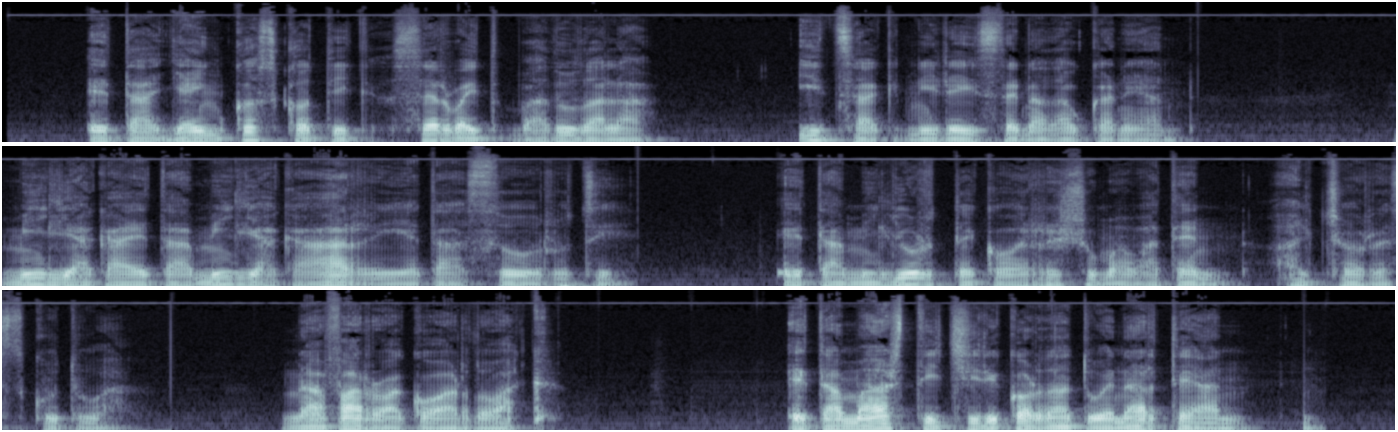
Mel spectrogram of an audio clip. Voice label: locutor euskera

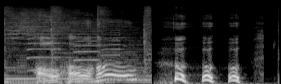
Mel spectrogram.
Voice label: papa noel multilenguaje navidad; locutor inglés y francés

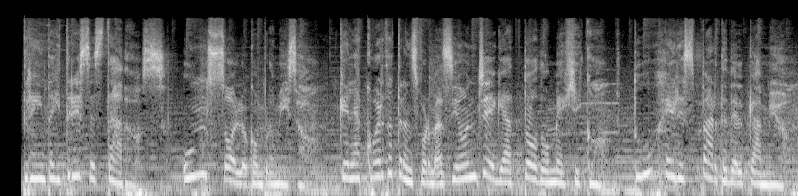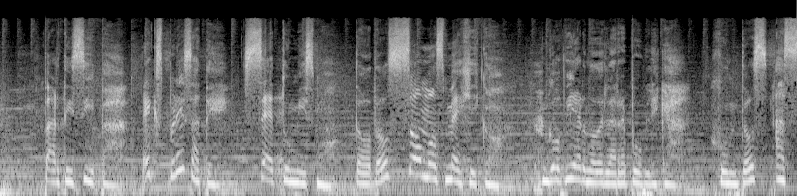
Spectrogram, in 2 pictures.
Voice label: locutora mexicana mexican voiceover; locutora de México; locutores de México

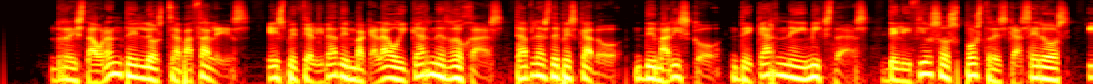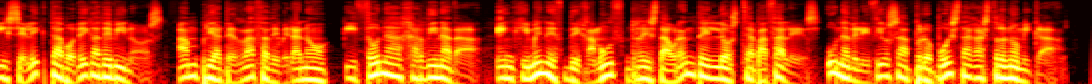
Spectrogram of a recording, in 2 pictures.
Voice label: locutor castellano; voice over

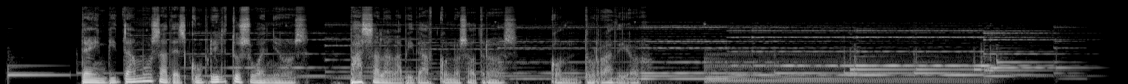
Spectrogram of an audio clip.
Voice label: jingle navidad; Indicativo navideño para emisoras de radio

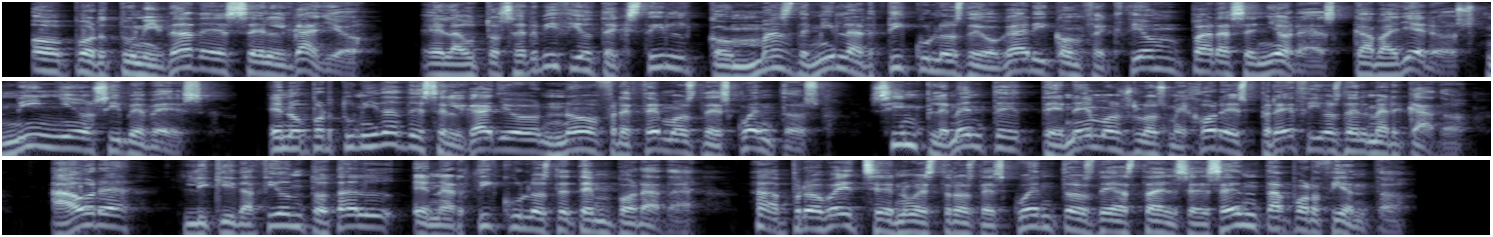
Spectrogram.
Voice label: locutor spain

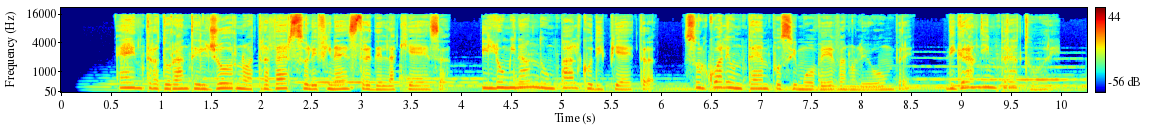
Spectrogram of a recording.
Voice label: locutora italiana

